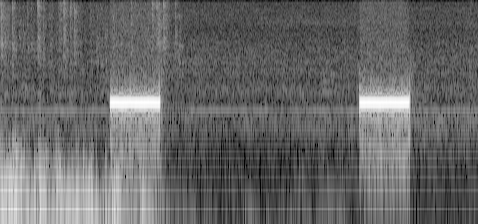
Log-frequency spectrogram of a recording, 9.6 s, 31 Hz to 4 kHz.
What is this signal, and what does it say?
Ringback tone (Europe, 425 Hz).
